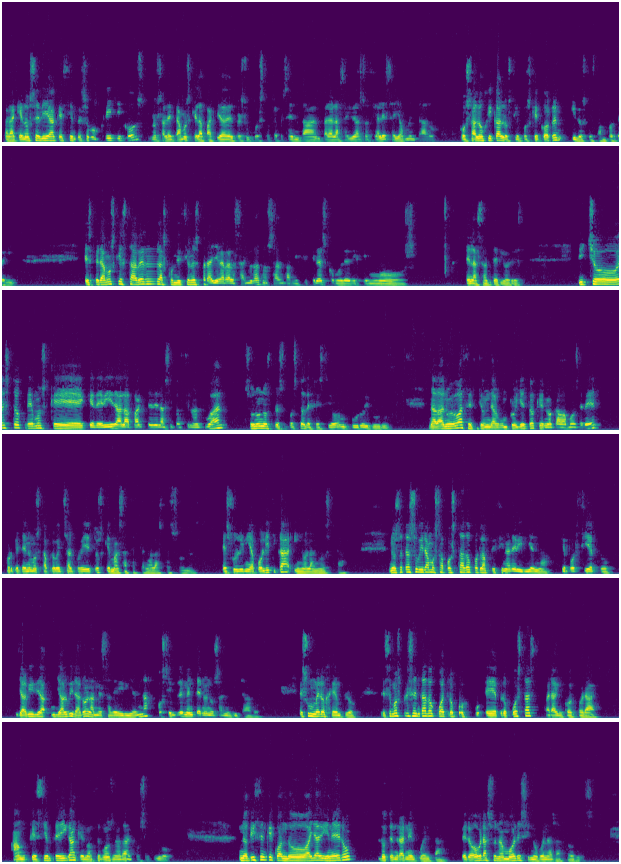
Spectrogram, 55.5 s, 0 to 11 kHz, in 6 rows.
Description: hidalga-ple-press-3.mp3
